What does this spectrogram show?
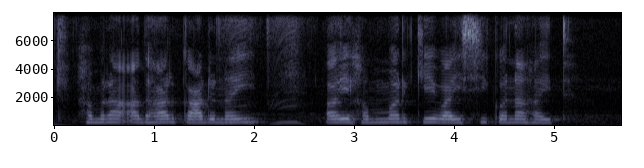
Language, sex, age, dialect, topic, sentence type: Maithili, female, 25-30, Southern/Standard, banking, question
